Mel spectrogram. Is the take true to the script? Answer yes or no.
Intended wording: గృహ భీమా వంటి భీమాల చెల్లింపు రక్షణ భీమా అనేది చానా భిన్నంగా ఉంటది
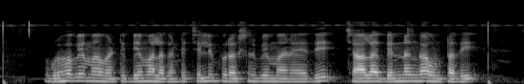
no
